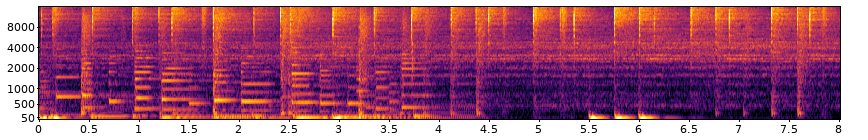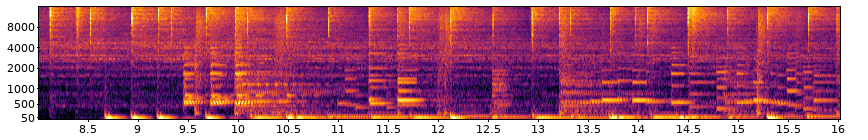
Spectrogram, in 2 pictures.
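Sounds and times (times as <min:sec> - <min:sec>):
bass and melody: 0:00.0 - 0:04.5, 0:09.7 - 0:16.0
jazzy drum kit: 0:00.0 - 0:16.0.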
